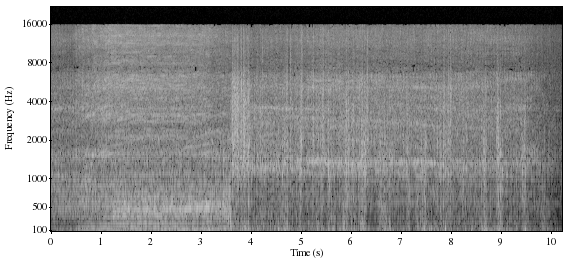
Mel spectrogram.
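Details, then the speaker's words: Yamaha XMAX 125 scooter: a high whistle rising with road speed over the engine; engine or transmission was initially considered as the source. "on constate qu'il y a un sifflement pas possible qui s'accentue avec la vitesse"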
